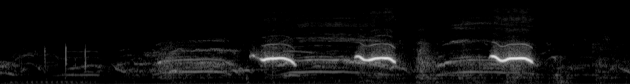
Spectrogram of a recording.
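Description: A bird calling close by: softer warbled notes, then three loud, identical calls about a second apart, each a short whistle-like note that dips and hooks in pitch.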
